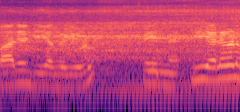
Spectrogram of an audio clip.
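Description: Only speech: a man talking, with no other distinct sound.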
